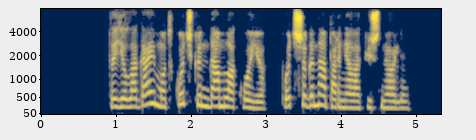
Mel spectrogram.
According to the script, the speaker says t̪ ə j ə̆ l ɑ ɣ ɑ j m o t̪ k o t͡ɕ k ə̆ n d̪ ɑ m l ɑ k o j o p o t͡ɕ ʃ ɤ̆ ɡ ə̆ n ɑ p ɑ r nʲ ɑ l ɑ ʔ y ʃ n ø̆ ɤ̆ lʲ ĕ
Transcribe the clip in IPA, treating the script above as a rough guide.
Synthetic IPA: t̪ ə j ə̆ l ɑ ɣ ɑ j m o t̪ k o t͡ɕ k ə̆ n d̪ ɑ m l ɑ k o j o p o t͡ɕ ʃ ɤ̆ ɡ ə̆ n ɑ p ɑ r nʲ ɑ l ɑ k y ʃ n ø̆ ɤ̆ lʲ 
